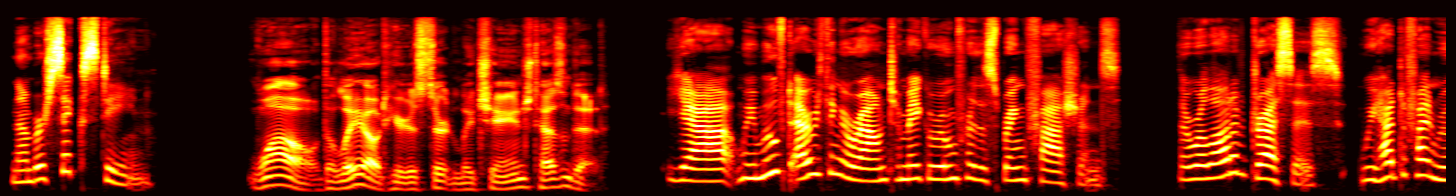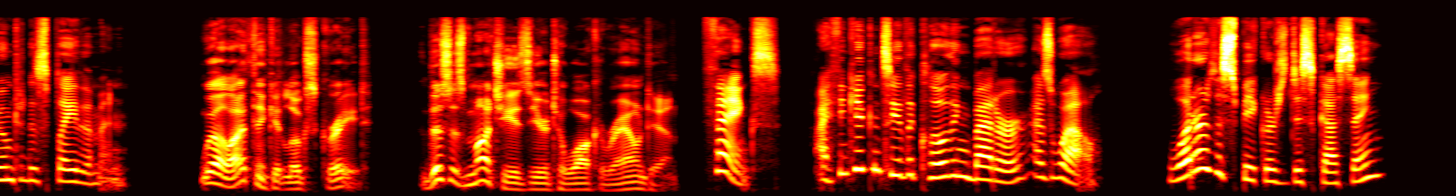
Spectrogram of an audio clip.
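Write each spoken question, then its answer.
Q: What are the speakers discussing?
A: The store's new layout, changed to make room for the spring fashions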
